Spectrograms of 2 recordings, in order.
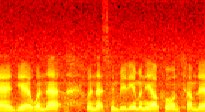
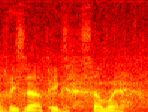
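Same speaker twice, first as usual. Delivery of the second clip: soft, hushed whisper. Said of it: "I'm whispering because I know I'm just on the fringe".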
